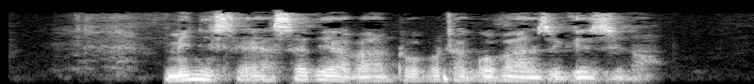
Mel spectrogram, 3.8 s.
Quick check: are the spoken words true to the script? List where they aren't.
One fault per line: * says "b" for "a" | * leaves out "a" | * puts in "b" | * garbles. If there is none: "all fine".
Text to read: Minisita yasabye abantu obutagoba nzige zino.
all fine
